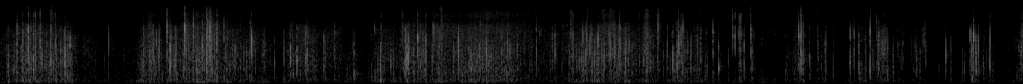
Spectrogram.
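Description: A hand holds a yellow microfiber cloth and wipes and rubs it across a black heavy plastic sheet, making a continuous, dense crinkling with rapid bursts of crackle. The sound is bright and airy with almost no low end. It rises and falls in waves as the cloth moves, with short quieter gaps between strokes.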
